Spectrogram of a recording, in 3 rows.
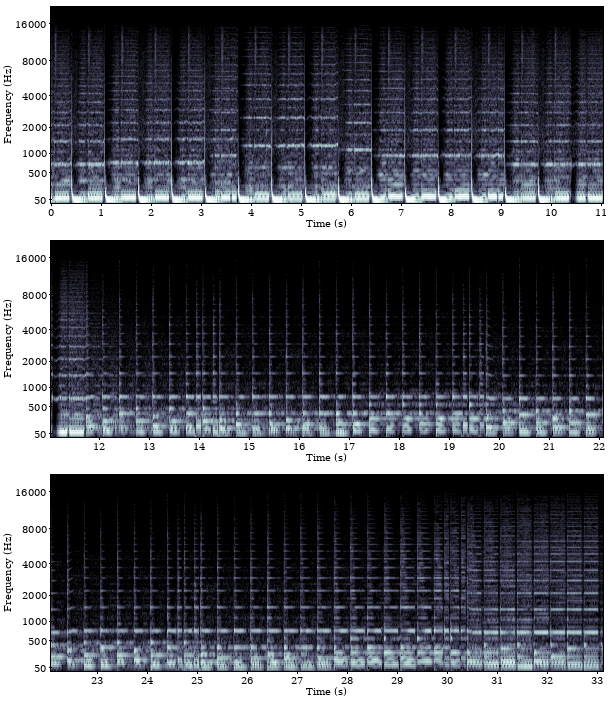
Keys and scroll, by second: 1.6 x, 4.4 z, 8.3 z, 9.7 8, 12.7 x, 13.8 z, 15.0 ctrl+z, 16.1 3, 18.6 z, 19.3 0, 20.1 z, 22.1 1, 24.7 x, 25.0 ctrl+space, 25.2 ctrl+space, 25.8 space, 26.9 z, 31.9 7.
